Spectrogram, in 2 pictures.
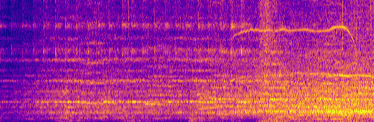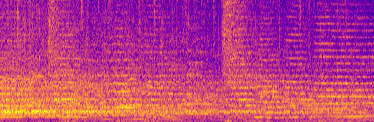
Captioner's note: Movie excerpt - Rudy: Sounds of crowd cheering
